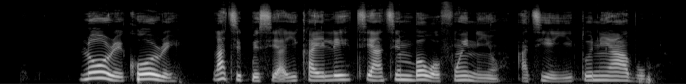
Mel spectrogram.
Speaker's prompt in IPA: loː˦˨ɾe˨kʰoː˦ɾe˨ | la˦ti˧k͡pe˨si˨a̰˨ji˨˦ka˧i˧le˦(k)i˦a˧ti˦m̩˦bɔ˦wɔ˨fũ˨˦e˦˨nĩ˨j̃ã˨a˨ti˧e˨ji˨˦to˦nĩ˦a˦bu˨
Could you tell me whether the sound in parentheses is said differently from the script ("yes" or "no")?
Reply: yes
